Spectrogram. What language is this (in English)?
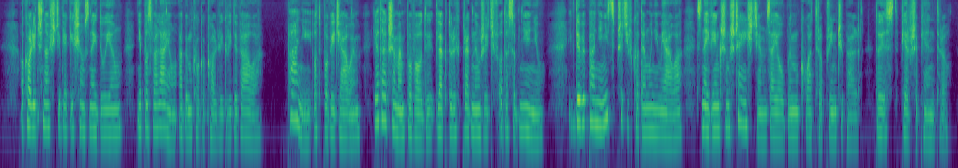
Polish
